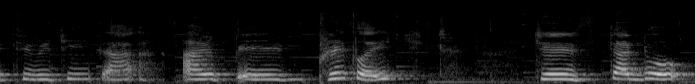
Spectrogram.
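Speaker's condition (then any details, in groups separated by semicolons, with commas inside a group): Cerebral palsy; speech impediment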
